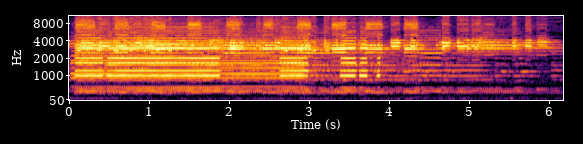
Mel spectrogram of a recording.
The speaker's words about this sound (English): But I thought it might be fun if we all honked our horns for like 10 seconds to pass the peace with everyone's here. So on the count of three, let's just honk our horns. Ready? One, two, three.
